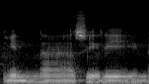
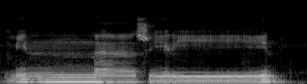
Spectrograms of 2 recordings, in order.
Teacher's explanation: nun sukun masuk ke dalam huruf nun ya. Jadi seolah-olah ini ada tasdidnya ya. Jadi sekaligus harus gunnah.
